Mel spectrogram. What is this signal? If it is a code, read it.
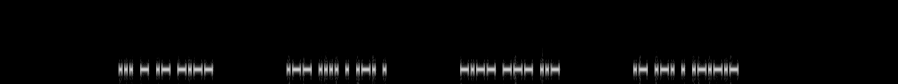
Morse code, heard as a keyed tone, about 46 wpm, 700 Hz. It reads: STAY WHERE YOU ARE.
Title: 4x Word-Spacing - Sentences from Top 500 Words - 45wpm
